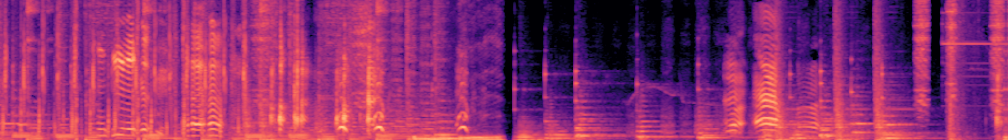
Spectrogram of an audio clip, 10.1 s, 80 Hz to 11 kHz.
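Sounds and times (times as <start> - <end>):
bouncy background music: 0.0 - 9.8
cartoon baby giggling: 0.9 - 4.0, 7.2 - 8.4.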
